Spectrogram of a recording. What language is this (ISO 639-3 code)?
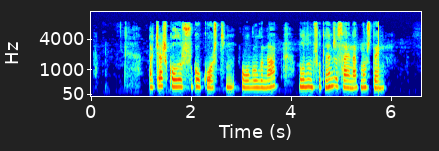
chm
